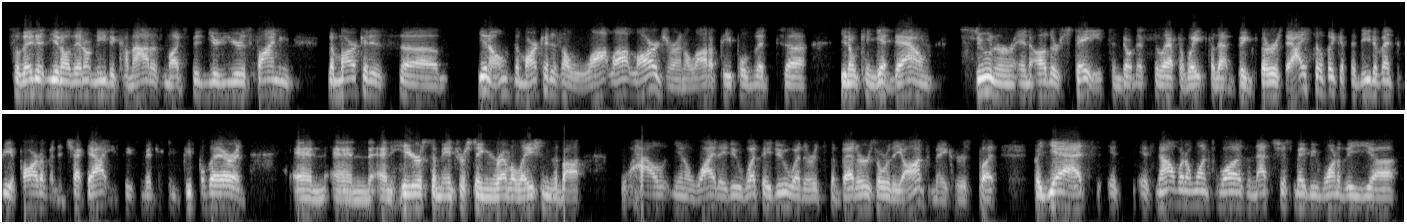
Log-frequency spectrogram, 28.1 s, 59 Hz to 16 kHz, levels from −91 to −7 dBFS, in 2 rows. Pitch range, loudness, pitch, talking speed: 115-130 Hz, -26 LUFS, 120 Hz, 265 wpm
